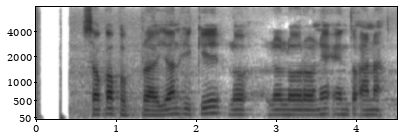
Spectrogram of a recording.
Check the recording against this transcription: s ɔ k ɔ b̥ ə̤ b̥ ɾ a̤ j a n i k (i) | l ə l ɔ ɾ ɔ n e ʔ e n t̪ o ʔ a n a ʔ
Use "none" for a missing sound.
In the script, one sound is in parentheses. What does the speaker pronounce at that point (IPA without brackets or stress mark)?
i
